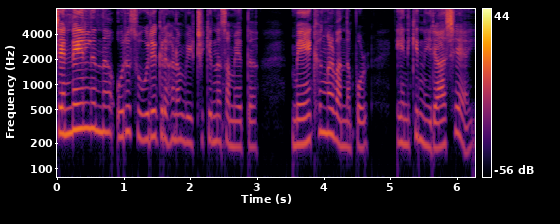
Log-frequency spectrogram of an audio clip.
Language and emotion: Malayalam, sad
